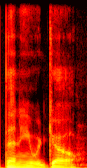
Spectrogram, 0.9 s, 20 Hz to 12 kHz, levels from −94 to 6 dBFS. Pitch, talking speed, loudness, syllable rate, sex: 95 Hz, 275 wpm, -16 LUFS, 5.6 syllables/s, male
